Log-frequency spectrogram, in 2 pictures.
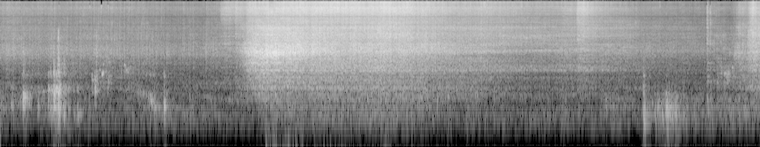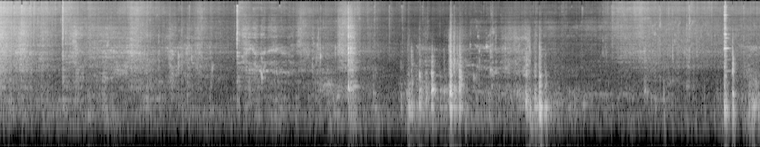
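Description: A pan of drumstick and potato curry broth hisses loudly as water is poured in, then settles to bubbling with intermittent stirring and clinks of a utensil against the pan.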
